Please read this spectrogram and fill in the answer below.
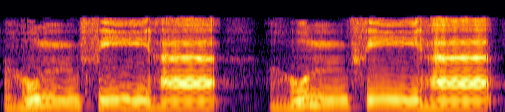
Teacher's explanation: بعد أن نطبق شفتينا تماما على الميم ونظهرها تماما نفتح للفاء فنقول هم فيها، هم فيها.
